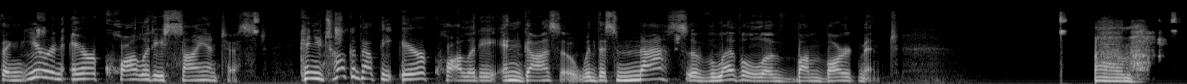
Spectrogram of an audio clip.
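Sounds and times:
speech: 0.0s - 9.1s, 11.0s - 11.6s
person coughing: 11.0s - 11.8s.

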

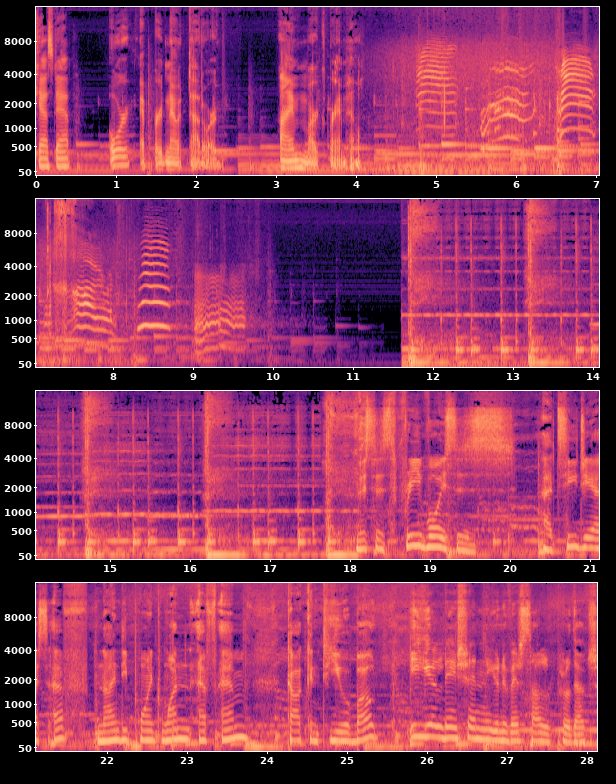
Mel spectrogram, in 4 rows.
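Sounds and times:
speech: 0.0s - 2.4s, 3.0s - 4.2s, 18.4s - 19.8s, 20.4s - 28.1s
busy steady music: 0.0s - 28.1s
cat meowing: 4.7s - 9.8s.

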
